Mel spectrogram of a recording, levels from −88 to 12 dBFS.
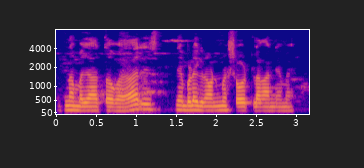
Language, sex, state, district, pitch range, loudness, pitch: Hindi, male, Uttar Pradesh, Jyotiba Phule Nagar, 135-155 Hz, -17 LUFS, 140 Hz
